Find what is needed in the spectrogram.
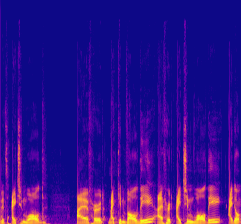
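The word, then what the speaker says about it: Eichenwalde: I have heard Ivaldi. I've heard Waldi. I don't know how to pronounce it.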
